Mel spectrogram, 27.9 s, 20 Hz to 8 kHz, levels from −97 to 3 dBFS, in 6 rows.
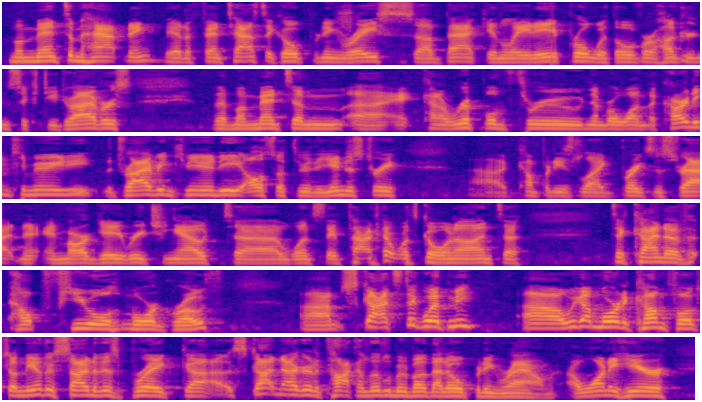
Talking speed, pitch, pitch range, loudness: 215 wpm, 150 Hz, 135-165 Hz, -25 LUFS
